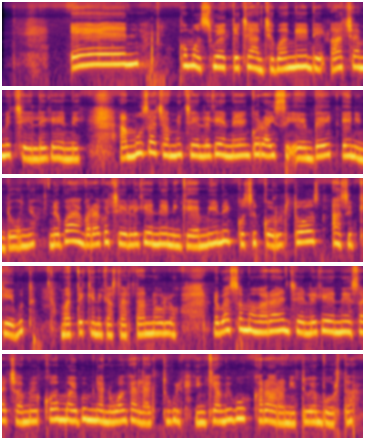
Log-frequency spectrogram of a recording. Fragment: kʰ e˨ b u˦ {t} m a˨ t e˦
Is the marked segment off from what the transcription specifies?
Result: no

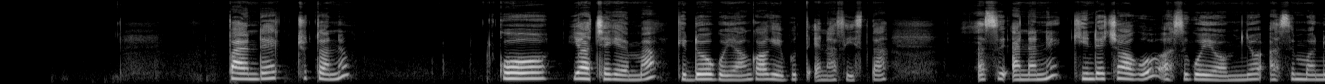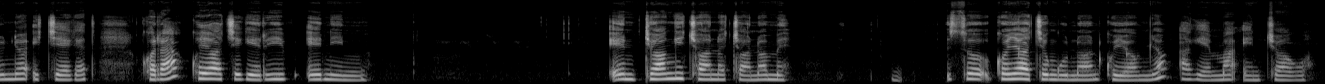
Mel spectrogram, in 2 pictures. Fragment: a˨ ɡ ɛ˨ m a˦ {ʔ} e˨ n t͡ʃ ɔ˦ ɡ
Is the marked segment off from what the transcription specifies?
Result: no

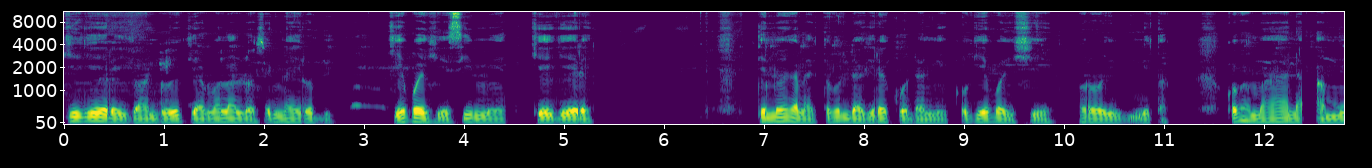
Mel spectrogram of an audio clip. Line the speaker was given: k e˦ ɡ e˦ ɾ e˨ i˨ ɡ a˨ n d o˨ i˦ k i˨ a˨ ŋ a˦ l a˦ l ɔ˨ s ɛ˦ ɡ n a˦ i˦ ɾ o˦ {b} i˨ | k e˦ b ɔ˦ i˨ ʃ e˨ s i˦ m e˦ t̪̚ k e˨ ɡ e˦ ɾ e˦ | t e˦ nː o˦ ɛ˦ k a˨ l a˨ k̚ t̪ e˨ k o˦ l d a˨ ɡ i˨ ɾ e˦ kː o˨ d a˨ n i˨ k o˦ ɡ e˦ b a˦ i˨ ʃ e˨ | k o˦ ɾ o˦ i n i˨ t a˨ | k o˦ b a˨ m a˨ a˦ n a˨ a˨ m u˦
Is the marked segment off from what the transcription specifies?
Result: no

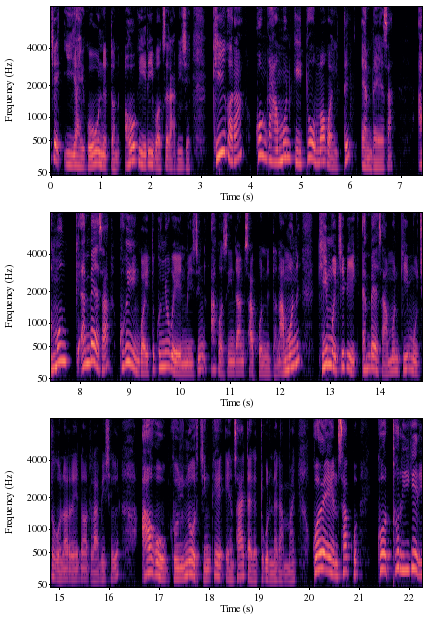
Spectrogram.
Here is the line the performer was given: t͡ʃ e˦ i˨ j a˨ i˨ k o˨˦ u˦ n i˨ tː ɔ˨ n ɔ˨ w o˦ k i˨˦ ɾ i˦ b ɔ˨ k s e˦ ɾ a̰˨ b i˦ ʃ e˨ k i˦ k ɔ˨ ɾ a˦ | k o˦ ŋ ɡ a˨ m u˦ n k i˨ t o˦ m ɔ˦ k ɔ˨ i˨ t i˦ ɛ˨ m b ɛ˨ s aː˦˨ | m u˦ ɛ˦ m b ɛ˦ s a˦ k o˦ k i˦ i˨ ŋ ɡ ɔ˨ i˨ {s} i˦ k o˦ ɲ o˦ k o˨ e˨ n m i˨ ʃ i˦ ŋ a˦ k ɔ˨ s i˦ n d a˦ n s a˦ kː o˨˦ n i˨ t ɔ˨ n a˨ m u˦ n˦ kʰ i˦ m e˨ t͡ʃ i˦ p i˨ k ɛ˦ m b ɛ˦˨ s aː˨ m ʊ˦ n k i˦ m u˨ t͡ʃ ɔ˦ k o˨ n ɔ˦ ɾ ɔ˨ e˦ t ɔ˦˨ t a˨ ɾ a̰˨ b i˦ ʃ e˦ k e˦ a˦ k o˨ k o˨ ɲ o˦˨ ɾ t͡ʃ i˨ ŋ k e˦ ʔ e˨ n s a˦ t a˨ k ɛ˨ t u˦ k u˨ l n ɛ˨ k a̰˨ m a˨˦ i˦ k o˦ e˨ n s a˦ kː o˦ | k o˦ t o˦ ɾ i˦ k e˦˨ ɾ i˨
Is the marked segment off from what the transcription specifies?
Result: yes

